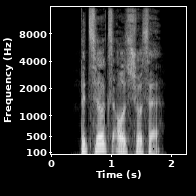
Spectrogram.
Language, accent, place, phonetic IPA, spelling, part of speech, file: German, Germany, Berlin, [bəˈt͡sɪʁksʔaʊ̯sˌʃʊsə], Bezirksausschusse, noun, De-Bezirksausschusse.ogg
- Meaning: dative singular of Bezirksausschuss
